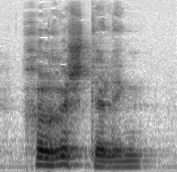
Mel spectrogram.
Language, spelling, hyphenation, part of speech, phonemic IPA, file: Dutch, geruststelling, ge‧rust‧stel‧ling, noun, /ɣəˈrʏstˌ(s)tɛlɪŋ/, Nl-geruststelling.ogg
- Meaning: a relief, a reassurance (something that puts the mind at ease)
